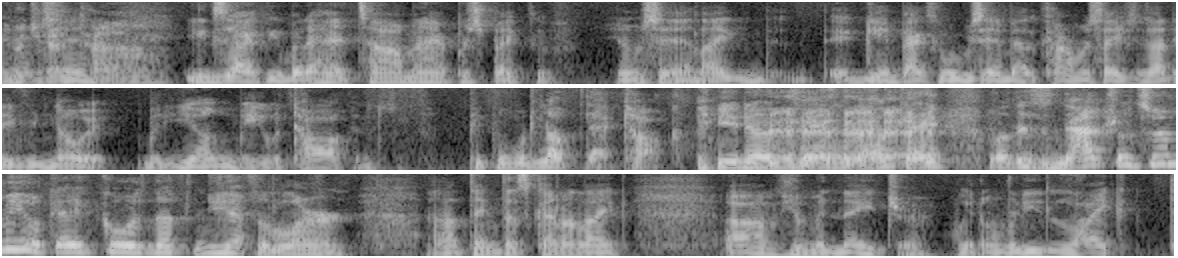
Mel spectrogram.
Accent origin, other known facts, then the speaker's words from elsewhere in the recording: Knoxville, Tennessee, United States; moved away; also born or lived in Chicago / Florida / New York; I'm from Knoxville, Tennessee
